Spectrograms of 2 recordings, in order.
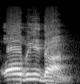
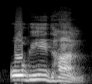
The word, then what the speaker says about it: অভিধান: যে অভিধান এখানে অান অবিধান কিন্তু না অভিধান হবে না এখানে হবে অভিধান অর্থাৎ এই যে অই অধনির পরে কি আছে ইকার আছে অধনির পরে যদি ইকার থাকে তাহলে কি হবে তারপরে আদ্য অর্থাৎ প্রথমে যে অটা থাকবে এই ওটা হবে অটা কি হবে ও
